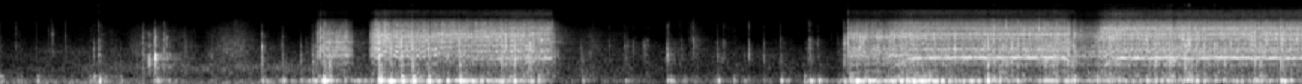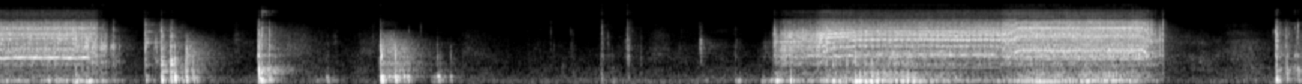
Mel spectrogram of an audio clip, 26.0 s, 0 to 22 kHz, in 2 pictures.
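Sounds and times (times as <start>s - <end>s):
power drill running: 3.1s - 5.7s, 8.4s - 14.2s, 20.8s - 24.8s.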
